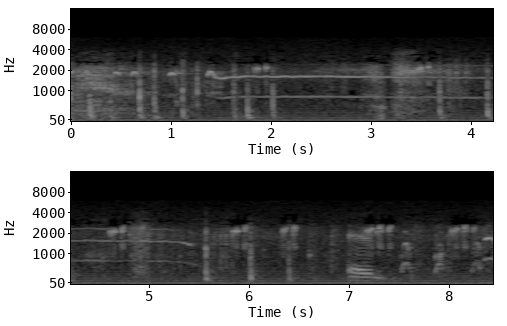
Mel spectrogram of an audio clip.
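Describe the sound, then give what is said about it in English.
Many coyotes out at night yapping and yipping in a scattered chorus of sharp, high barks, with one long, steady howl holding its pitch for several seconds before breaking back into excited yelps. “Miss Kitty sure was right about those coyotes. Every one of them and his brothers out tonight, all yapping their fool heads off.”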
